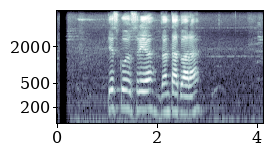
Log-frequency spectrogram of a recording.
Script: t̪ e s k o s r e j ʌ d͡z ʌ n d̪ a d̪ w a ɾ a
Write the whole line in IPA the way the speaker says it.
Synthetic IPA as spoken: t̪ e s k o s r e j ʌ d͡z ʌ n t̪ a d̪ w a ɾ a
